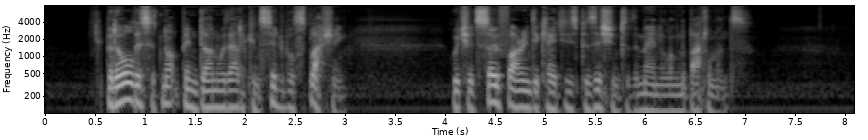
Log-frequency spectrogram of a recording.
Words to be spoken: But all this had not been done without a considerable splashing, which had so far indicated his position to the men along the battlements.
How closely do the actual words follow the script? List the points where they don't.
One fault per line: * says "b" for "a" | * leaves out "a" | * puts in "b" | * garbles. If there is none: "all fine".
all fine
